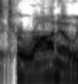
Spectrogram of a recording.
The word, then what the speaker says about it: Toronto: The second T is silent. – Oh, it's Toronto, isn't it? – Toronto.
